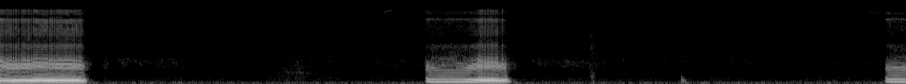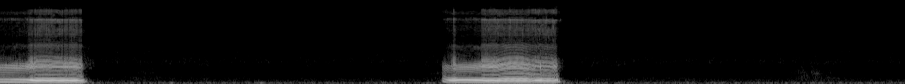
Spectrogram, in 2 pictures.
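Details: A sleeping Pekingese snores in loud, harmonic-rich rasping bursts about a second long, four times at roughly four-second intervals, each separated by near silence.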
